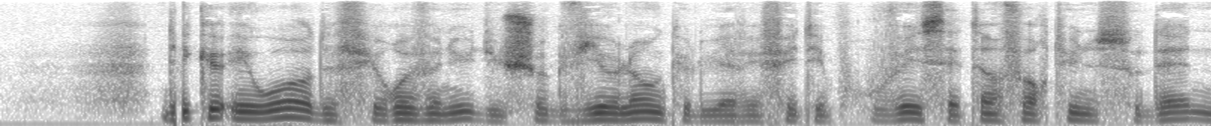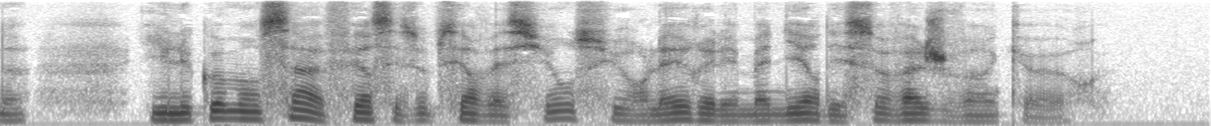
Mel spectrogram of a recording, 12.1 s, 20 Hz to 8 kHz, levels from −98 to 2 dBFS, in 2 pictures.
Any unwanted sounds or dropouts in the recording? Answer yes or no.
yes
